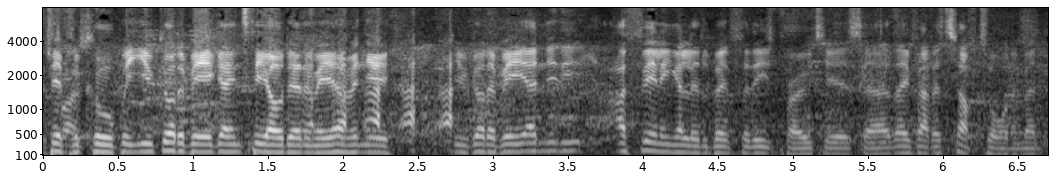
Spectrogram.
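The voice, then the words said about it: English accent. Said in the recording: “That is an English accent, I believe it is.”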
